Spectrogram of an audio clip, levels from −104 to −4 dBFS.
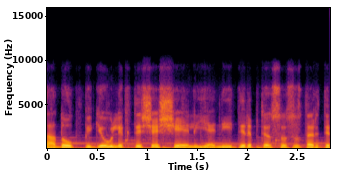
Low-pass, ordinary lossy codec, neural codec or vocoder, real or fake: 7.2 kHz; Opus, 24 kbps; none; real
